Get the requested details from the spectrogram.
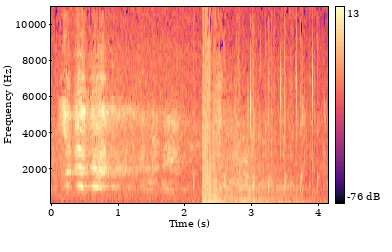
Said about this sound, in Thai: ครับนั่นก็เป็นเสียงการระเบิดเรือประมงนะครับโดยทางการอินโดนีเซียนั่นเอง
